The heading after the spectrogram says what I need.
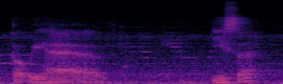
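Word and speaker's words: Isa: So it says the next rune is Issa, pronounced Issa, like Issa Rae, but it's like, well, they don't spell it like that, but it's I-S, right?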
